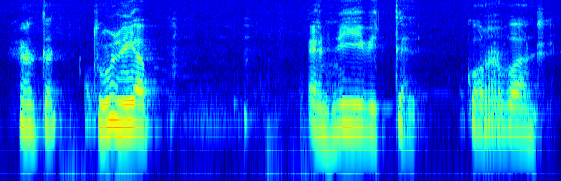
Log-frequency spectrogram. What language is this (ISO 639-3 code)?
fin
